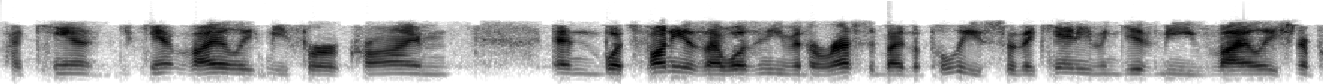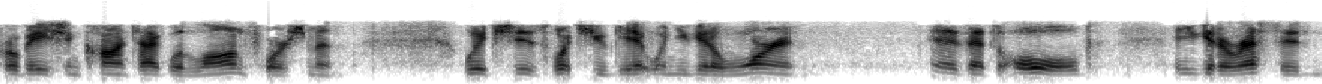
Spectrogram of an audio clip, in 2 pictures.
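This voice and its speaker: A man's voice: medium pitch, flat delivery, fairly quick, dry recording. A man with an American accent talking casually on a phone call from jail, venting and explaining himself insistently. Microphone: telephone handset. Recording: tinny, band-limited jail phone line.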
